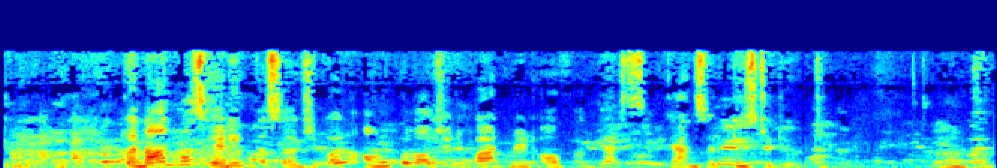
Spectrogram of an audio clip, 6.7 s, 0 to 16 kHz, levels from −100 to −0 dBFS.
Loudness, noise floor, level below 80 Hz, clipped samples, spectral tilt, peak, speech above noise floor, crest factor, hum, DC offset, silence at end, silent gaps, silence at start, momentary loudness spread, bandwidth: -23 LUFS; -50 dBFS; -64 dBFS; under 0.1%; -2.5 dB/octave; -2 dBFS; 27 dB; 22 dB; none; under 0.1%; 0 s; none; 0.05 s; 17 LU; 12 kHz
